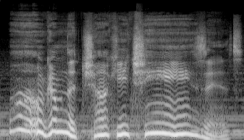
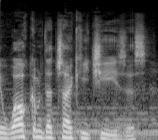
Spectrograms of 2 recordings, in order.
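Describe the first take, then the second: First: The voice cracks partway through. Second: The voice stays steady throughout.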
